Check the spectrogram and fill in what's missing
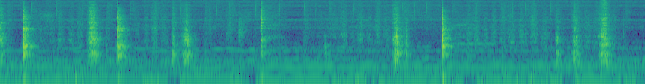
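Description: A knife dices bacon into small pieces on a chopping board, giving sharp, irregular chopping strokes with short pauses between bursts, close and clear over a low background hum.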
